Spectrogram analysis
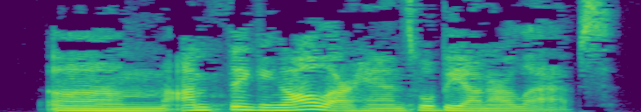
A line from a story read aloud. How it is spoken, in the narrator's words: Luke said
